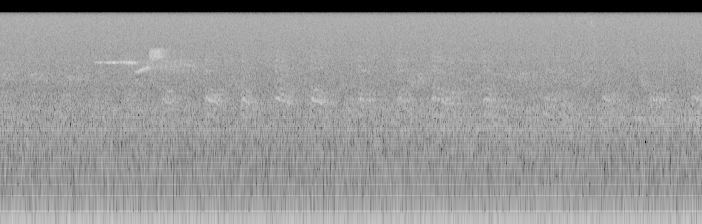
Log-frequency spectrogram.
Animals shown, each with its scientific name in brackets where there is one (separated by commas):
Black-throated Green Warbler (Setophaga virens), Pine Warbler (Setophaga pinus), American Crow (Corvus brachyrhynchos)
